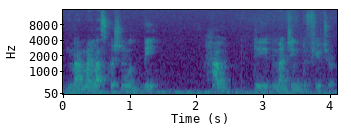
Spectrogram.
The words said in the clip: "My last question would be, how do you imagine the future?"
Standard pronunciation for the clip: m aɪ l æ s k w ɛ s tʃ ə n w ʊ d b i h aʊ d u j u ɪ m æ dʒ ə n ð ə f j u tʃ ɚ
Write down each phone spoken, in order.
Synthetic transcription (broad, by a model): m aɪ l æ s k w ɛ s tʃ ə n w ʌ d b i h aʊ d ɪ j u ɪ m æ dʒ ə n ð ə f j u tʃ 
